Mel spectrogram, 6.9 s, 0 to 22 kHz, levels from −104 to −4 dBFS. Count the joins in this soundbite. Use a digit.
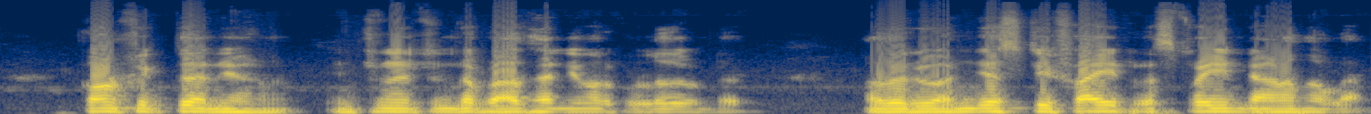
0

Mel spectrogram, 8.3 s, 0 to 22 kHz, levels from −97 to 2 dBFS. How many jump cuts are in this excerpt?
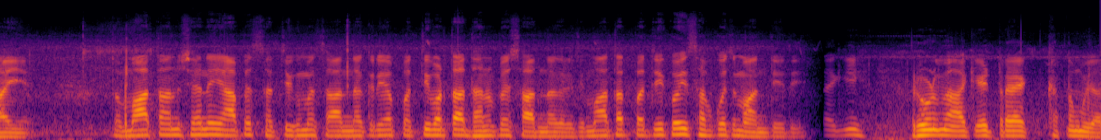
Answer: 1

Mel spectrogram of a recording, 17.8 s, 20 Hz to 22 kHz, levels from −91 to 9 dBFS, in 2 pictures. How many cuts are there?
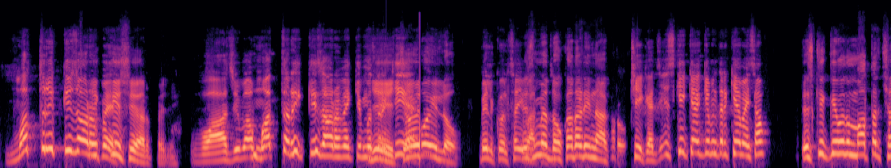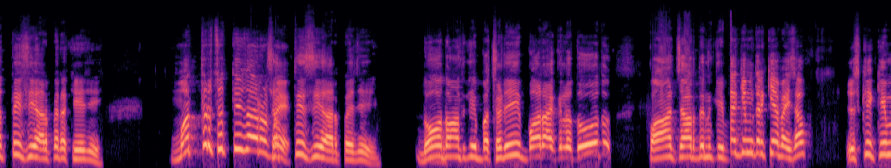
2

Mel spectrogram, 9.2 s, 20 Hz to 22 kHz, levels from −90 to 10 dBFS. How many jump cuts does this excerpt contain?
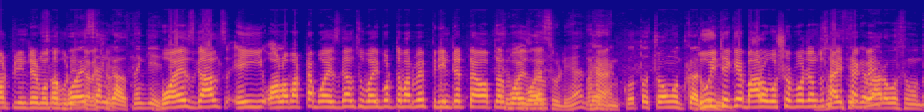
0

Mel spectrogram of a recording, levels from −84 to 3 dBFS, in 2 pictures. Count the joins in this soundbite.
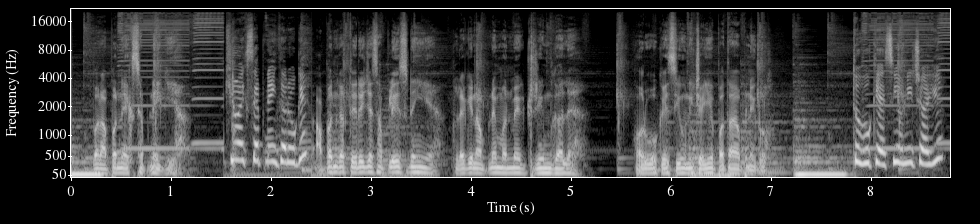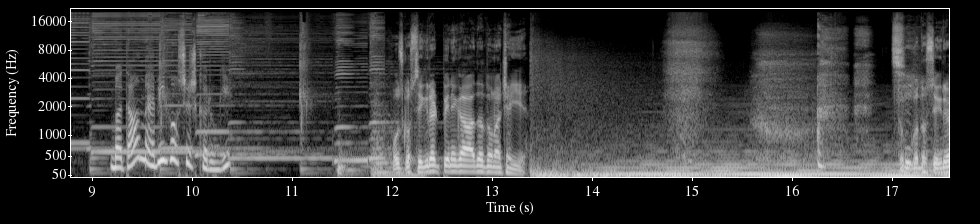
3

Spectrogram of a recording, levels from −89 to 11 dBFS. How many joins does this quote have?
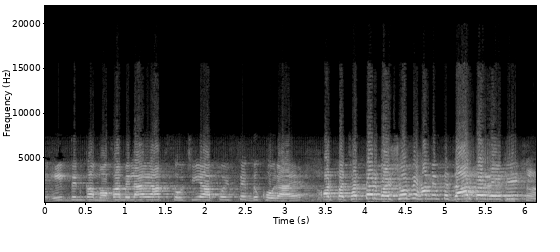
0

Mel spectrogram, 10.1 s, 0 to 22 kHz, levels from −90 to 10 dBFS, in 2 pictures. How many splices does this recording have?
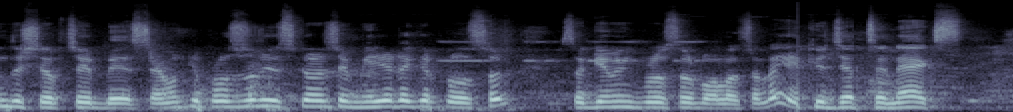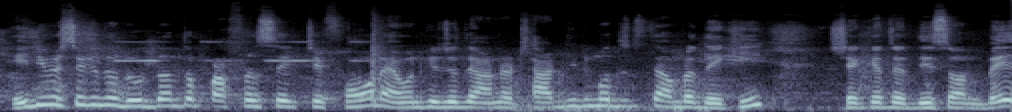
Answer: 1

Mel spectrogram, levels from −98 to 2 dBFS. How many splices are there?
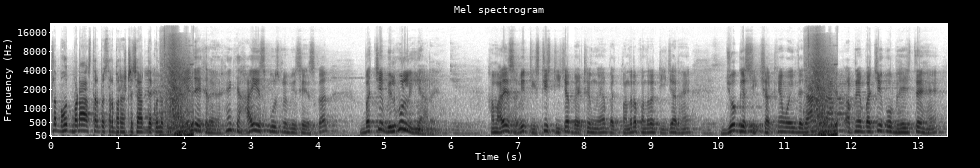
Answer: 2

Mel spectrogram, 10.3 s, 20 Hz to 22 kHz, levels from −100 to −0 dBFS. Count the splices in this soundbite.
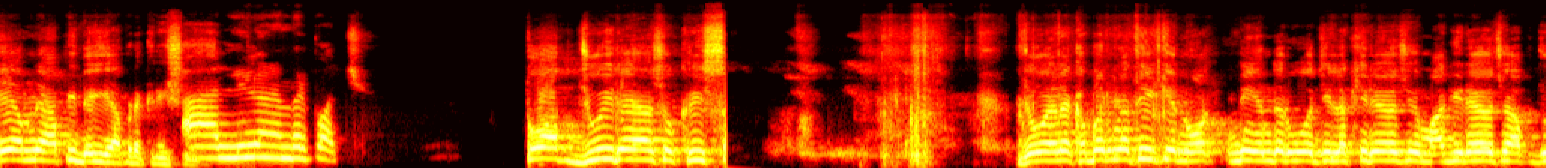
1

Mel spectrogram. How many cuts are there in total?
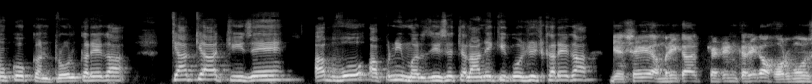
1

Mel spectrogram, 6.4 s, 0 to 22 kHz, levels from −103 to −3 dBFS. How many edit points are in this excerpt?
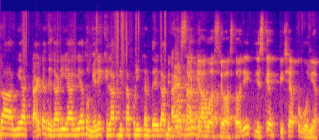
1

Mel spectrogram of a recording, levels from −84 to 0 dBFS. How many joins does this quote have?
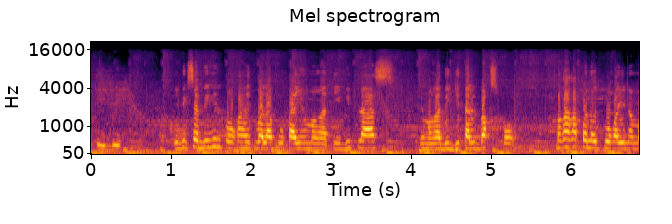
0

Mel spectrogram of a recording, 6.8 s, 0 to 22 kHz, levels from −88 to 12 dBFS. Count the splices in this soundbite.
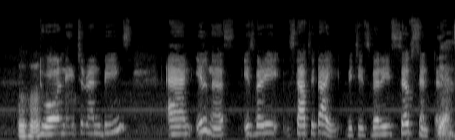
0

